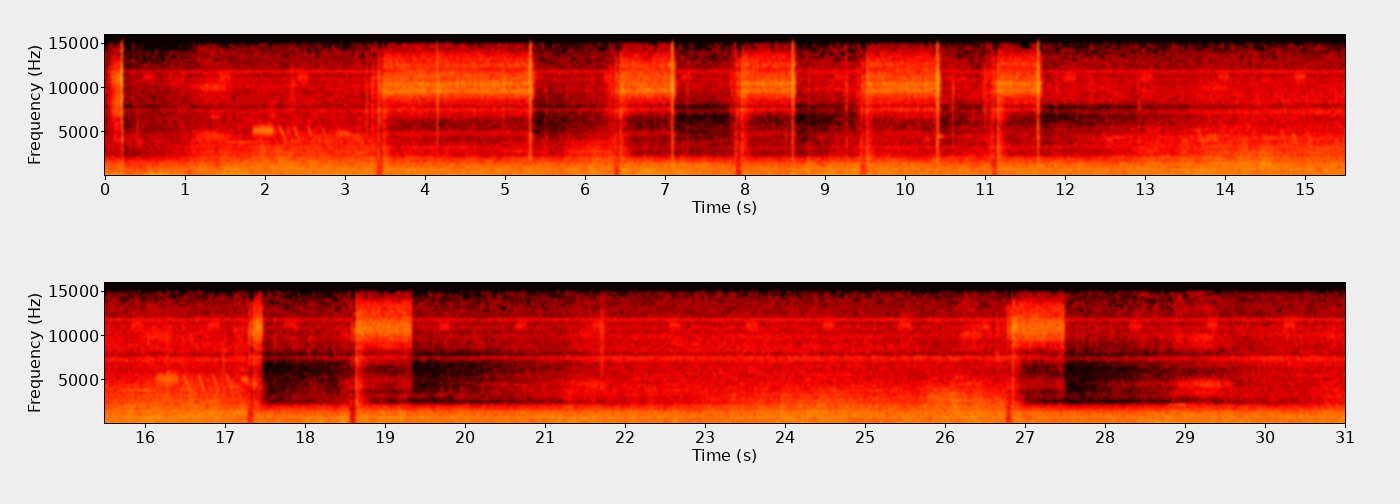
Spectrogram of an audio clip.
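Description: Doublestack intermodal freight train rolling steadily across a steel truss bridge, a continuous rumble with a few sharp clicks scattered through it.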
